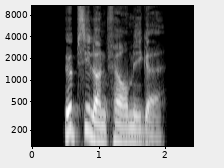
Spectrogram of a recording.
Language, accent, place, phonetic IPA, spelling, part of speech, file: German, Germany, Berlin, [ˈʏpsilɔnˌfœʁmɪɡə], Y-förmige, adjective, De-Y-förmige.ogg
- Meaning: inflection of Y-förmig: 1. strong/mixed nominative/accusative feminine singular 2. strong nominative/accusative plural 3. weak nominative all-gender singular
